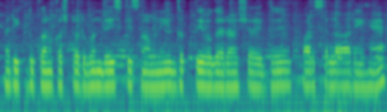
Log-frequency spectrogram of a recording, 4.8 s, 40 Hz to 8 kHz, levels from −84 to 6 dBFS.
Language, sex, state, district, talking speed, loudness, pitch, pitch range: Hindi, female, Haryana, Jhajjar, 200 wpm, -17 LUFS, 140 Hz, 135-145 Hz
